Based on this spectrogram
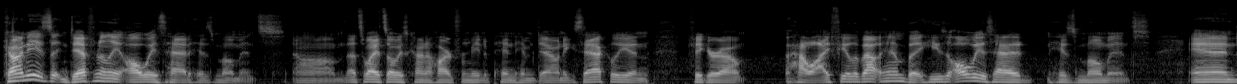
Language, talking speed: English, 175 wpm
